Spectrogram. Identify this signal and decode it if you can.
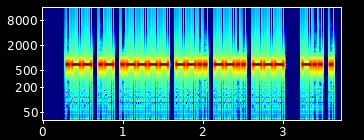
Morse code, heard as a keyed tone, about 34 wpm, 700 Hz. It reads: WA1ZZO DE
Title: USA Callsign DE Callsign - 6 Characters - 35wpm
